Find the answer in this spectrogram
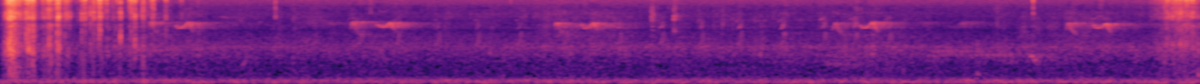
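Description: A small bird calling faintly with short, high chirps about once a second, over a steady low rumble. Right at the start comes one crunch of a footstep on dry leaves.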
